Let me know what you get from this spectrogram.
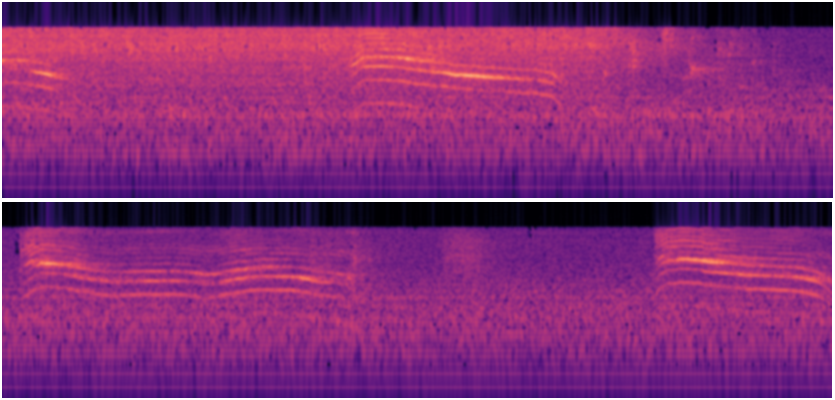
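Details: White kitten, eight weeks old, giving five clear meows. Each is a high, harmonic-rich cry that slides downward, in short bursts spread across about ten seconds. A faint steady hum sits underneath.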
